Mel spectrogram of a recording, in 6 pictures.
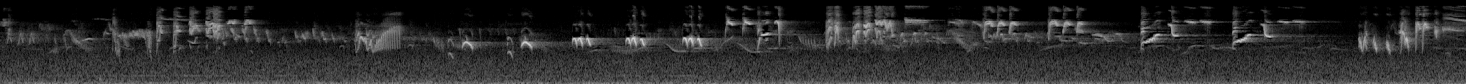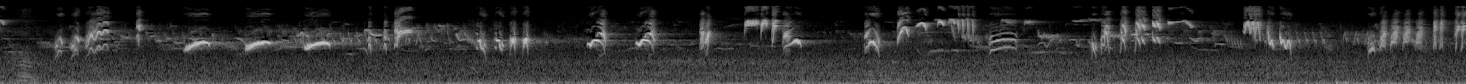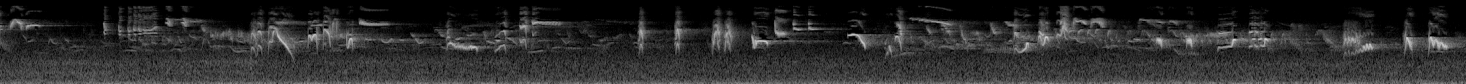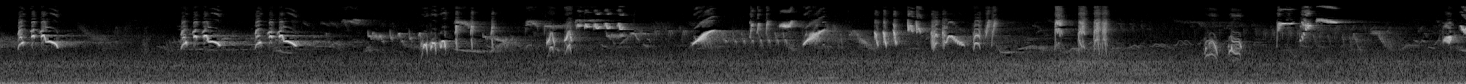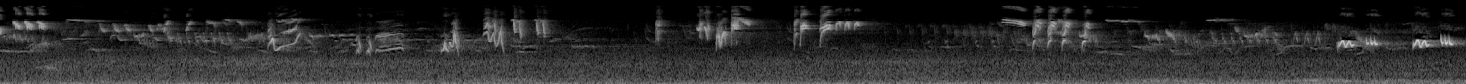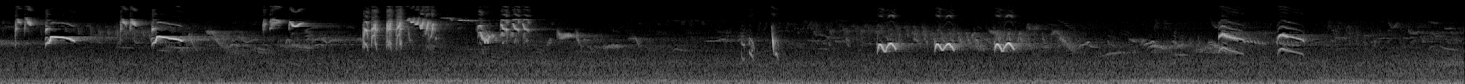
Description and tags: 140809 FrybgWb CompostHeap Evening F
A summer evening in a vineyard by the German town of Freyburg on Unstrut.
The recording abounds with natural background noises (wind in trees, birds, insects).
The recorder is located next to a compost heap at the bottom of the vineyard, facing across the valley below.
These are the FRONT channels of a 4ch surround recording.
Recording conducted with a Zoom H2, mic's set to 90° dispersion.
